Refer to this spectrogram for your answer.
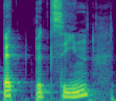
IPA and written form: bɛt̚b̥əˈt͡siːn (Bett beziehen)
